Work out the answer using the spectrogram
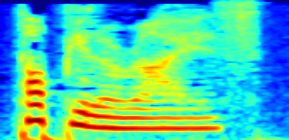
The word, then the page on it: popularize: ‘pɒpjələ,raız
